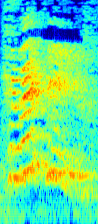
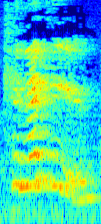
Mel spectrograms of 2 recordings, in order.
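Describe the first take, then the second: First: It is said more loudly. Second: It is said fairly loudly.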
